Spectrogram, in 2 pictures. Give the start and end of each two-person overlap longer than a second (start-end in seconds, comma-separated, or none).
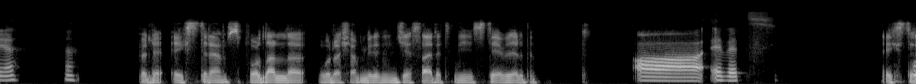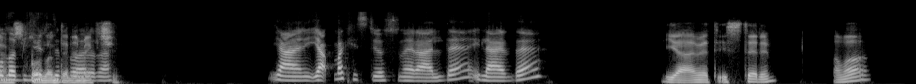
9.1-10.3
